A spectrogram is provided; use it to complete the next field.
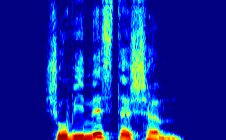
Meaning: strong dative masculine/neuter singular of chauvinistisch
- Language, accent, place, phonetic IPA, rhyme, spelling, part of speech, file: German, Germany, Berlin, [ʃoviˈnɪstɪʃm̩], -ɪstɪʃm̩, chauvinistischem, adjective, De-chauvinistischem.ogg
